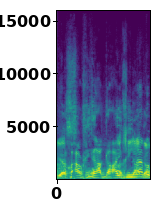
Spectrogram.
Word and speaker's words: Arriaga: Is that what Arriaga, it's called? Yes. Arriaga. I never pronounce it correctly. You can say Arriaga.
